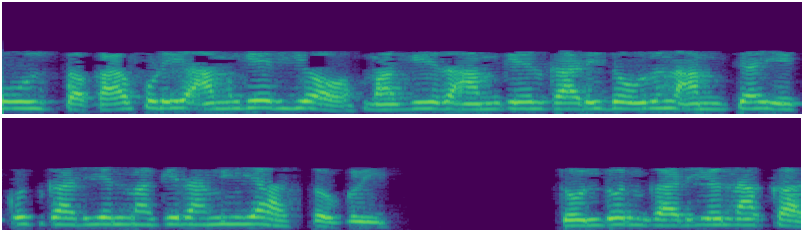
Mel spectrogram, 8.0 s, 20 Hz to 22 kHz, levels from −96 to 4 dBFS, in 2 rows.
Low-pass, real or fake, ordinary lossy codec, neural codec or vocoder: 3.6 kHz; fake; MP3, 16 kbps; vocoder, 44.1 kHz, 128 mel bands every 512 samples, BigVGAN v2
